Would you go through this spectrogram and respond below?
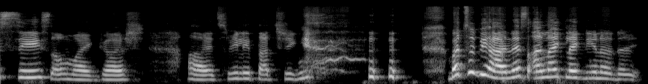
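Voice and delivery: ordinary talk, nothing marked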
